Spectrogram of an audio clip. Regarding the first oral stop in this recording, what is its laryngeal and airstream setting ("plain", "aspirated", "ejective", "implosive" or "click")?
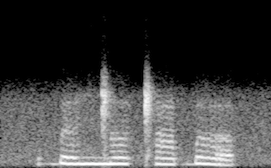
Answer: implosive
